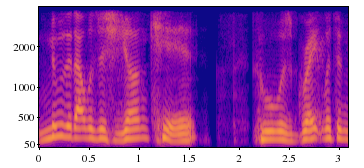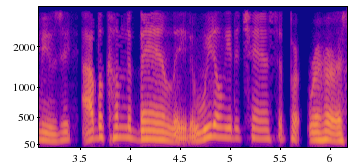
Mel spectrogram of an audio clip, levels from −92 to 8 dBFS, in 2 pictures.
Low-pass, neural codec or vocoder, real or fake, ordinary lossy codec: 3.6 kHz; autoencoder, 48 kHz, 32 numbers a frame, DAC-VAE, trained on Japanese speech; fake; AAC, 24 kbps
